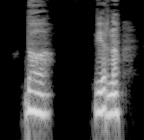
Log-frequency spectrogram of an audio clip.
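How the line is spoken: Quiet. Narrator (Russian): тихо произнес

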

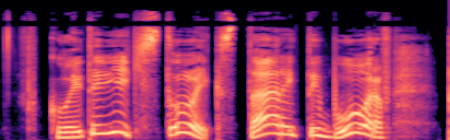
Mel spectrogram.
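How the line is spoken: Thundering female voice. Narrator (Russian): прогремела она

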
